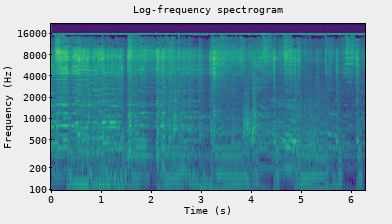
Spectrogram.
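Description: A live band playing Mexican dance music through a PA, with a heavy, stepping bass line under sustained keyboard chords.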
